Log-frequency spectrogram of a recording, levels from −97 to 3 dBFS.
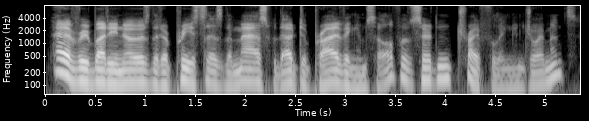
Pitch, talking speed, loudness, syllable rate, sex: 110 Hz, 170 wpm, -20 LUFS, 5.3 syllables/s, male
